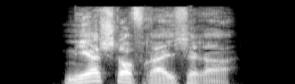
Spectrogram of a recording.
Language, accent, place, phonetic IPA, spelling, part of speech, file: German, Germany, Berlin, [ˈnɛːɐ̯ʃtɔfˌʁaɪ̯çəʁɐ], nährstoffreicherer, adjective, De-nährstoffreicherer.ogg
- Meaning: inflection of nährstoffreich: 1. strong/mixed nominative masculine singular comparative degree 2. strong genitive/dative feminine singular comparative degree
